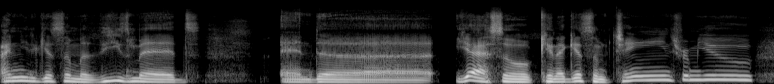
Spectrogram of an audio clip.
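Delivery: slow, mechanical put-on robot voice, dragged "uh". Retelling how a man showed a pill bottle and asked for change, imitating a robotic delivery. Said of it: "like all robotic".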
